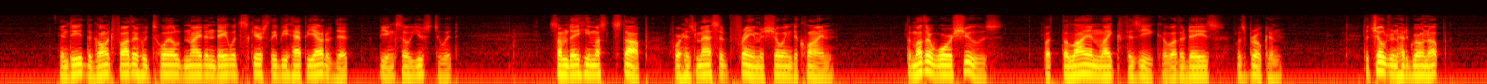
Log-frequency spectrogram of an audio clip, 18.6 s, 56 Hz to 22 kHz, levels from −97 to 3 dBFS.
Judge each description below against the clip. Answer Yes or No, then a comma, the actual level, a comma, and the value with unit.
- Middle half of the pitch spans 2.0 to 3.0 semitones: Yes, average, 2.7 semitones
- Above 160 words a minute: Yes, average, 170 wpm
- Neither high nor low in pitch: No, low, 105 Hz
